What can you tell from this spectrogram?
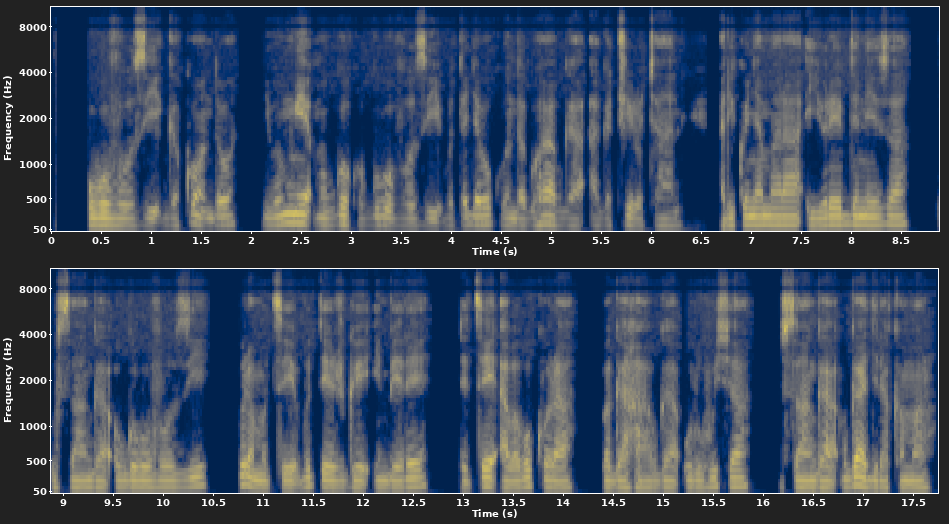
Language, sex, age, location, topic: Kinyarwanda, male, 25-35, Nyagatare, health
